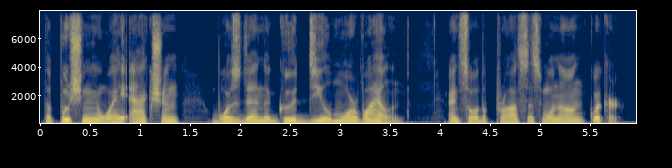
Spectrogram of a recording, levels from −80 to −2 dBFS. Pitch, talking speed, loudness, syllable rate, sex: 130 Hz, 180 wpm, -17 LUFS, 4.7 syllables/s, male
